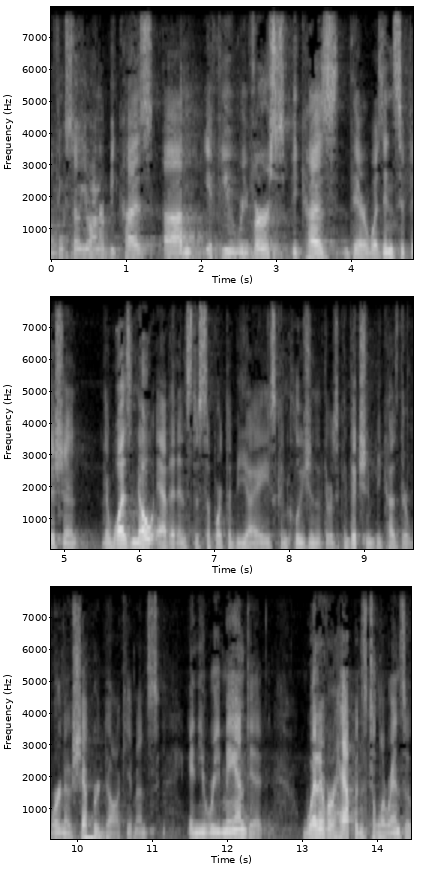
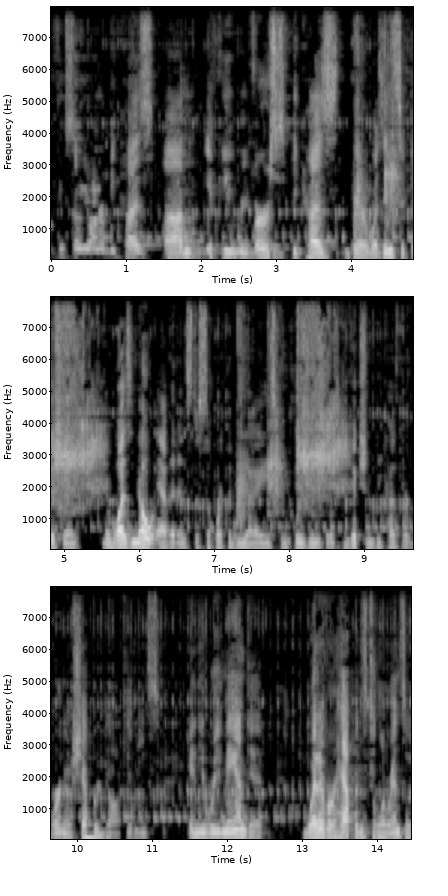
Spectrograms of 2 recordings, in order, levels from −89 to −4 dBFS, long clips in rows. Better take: first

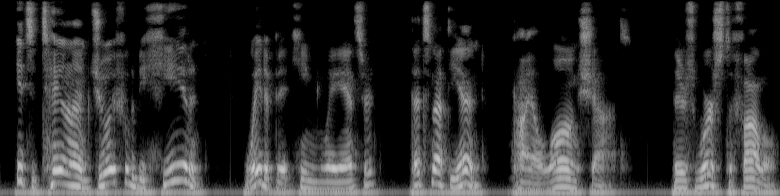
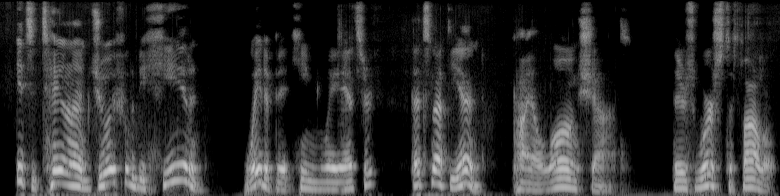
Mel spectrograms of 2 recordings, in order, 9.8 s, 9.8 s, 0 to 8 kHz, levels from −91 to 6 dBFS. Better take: first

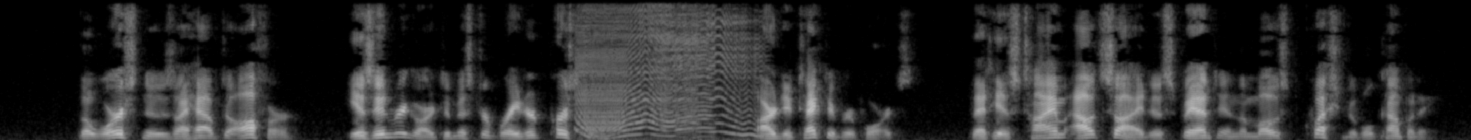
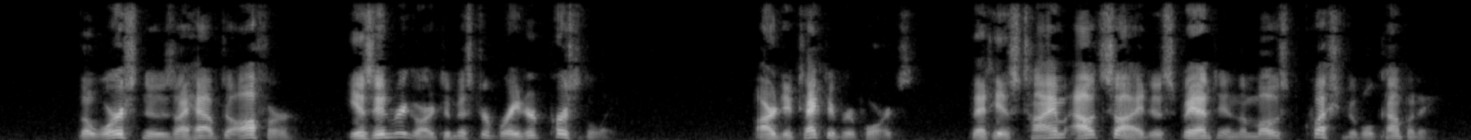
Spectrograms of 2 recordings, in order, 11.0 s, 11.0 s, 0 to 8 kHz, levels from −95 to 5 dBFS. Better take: second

